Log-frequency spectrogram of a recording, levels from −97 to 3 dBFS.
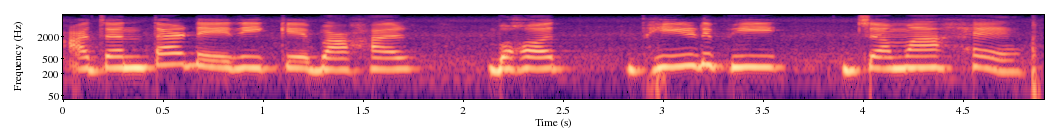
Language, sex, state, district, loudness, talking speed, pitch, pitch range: Hindi, female, Madhya Pradesh, Katni, -12 LUFS, 110 wpm, 285 Hz, 270-300 Hz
